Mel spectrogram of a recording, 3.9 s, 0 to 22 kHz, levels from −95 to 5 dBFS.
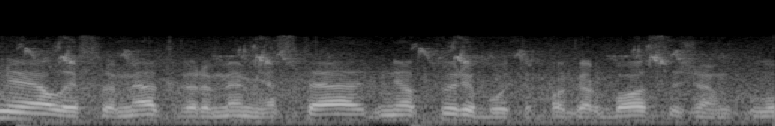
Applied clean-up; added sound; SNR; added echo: none; Bird; 17 dB; none.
